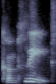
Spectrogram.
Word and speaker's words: complete: And the last one, complete, is also in the first syllable.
